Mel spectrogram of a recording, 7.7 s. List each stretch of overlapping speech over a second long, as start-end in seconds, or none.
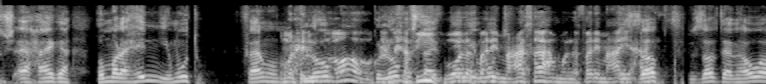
2.8-5.1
